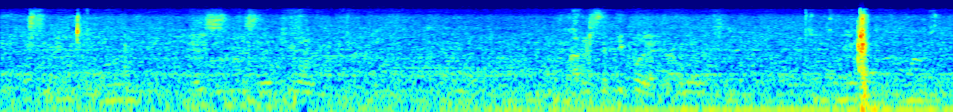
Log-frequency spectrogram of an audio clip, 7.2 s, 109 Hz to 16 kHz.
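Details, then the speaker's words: ABB AF contactor versus a conventional contactor with a 220 V coil, supply voltage ramped up: steady low buzz, then a sharp click. The conventional coil hums undervolted, closes around 130 V and keeps vibrating until nominal voltage; the AF closes near 70 V. "contactor a efe cierra aproximadamente 70 volts mientras que el contacto convencional no ha cerrado y se escucha la vibración"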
